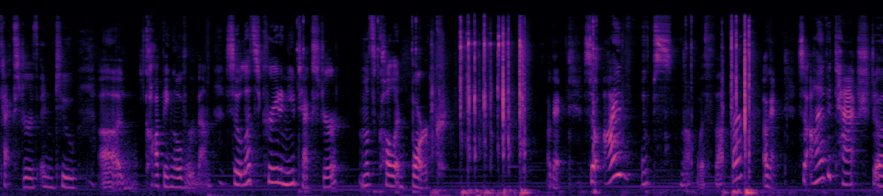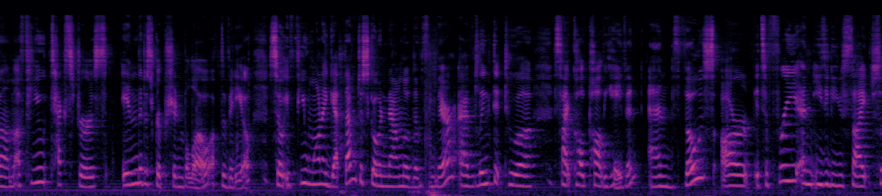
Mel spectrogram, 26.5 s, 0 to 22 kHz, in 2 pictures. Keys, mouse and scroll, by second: 4.4-5.6 drag, 6.1-11.8 drag, 14.1-18.3 middle drag, 18.3-19.3 scroll up 3, 19.3 scroll down 3.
